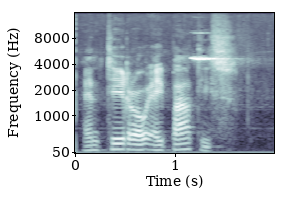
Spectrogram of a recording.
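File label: "enterohepatisch", Dutch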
